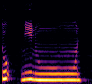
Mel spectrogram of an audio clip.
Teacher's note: حمزہ کو ہم جھٹکا دے کے ہم نے پڑھنا ہے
